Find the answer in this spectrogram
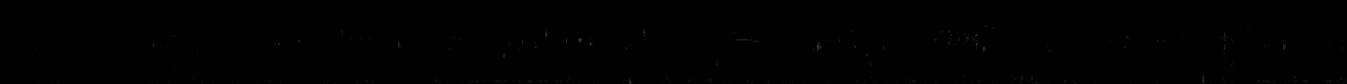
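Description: Faint chirping of small birds, many short scattered chirps, over scattered light ticks and a faint steady low hum.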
